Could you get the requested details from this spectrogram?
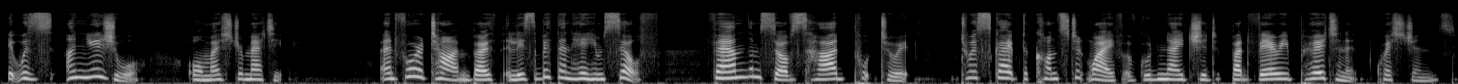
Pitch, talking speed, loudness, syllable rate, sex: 245 Hz, 130 wpm, -20 LUFS, 4.4 syllables/s, female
